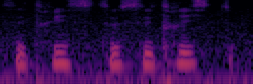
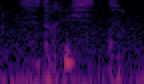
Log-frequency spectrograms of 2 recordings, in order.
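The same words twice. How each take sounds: First: Said in the usual way. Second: Soft unvoiced whisper, barely there. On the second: Real, not acted. Streamer sighing to himself about watching alone, whispered. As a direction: breathe it out as a sad aside.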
